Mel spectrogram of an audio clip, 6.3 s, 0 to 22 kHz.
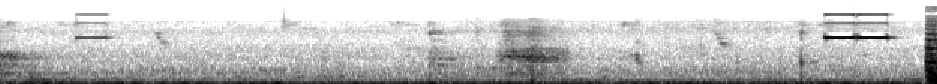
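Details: A Be Healthy blood glucose meter during a nurse's demonstration test: a short high electronic beep, then a longer beep as the reading appears (104), over quiet room hum.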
